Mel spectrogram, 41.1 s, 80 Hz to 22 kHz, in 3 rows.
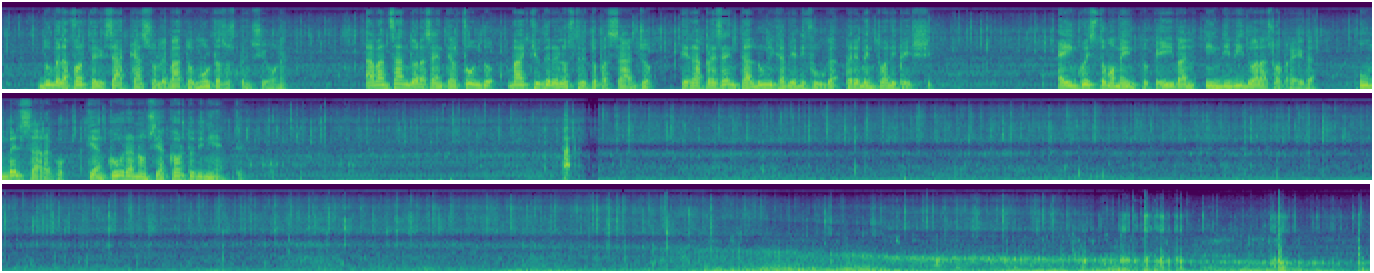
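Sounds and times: underwater crackle and hiss: 0.0s - 41.0s
rush of water: 30.0s - 41.0s.

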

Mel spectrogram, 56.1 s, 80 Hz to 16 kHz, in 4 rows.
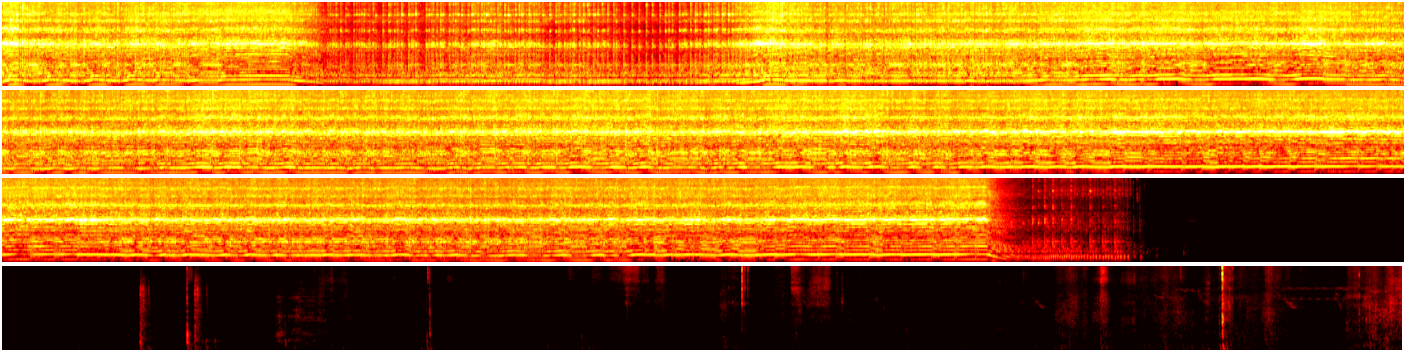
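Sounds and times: model engine running: 3.1s - 12.2s.

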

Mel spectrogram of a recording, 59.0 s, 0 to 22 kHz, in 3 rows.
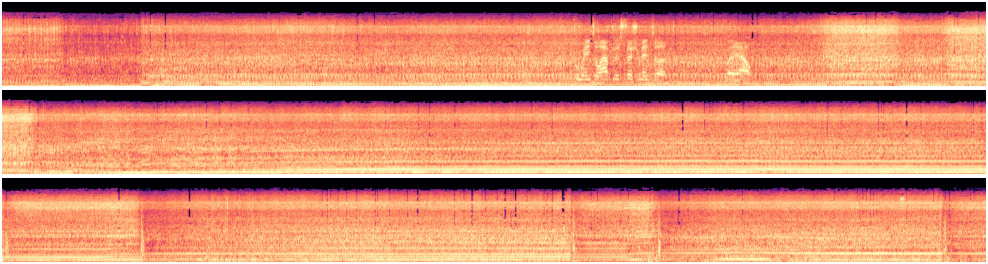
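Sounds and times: outboard engine revving: 0.0s - 59.0s
wind and spray hissing: 50.6s - 52.6s.

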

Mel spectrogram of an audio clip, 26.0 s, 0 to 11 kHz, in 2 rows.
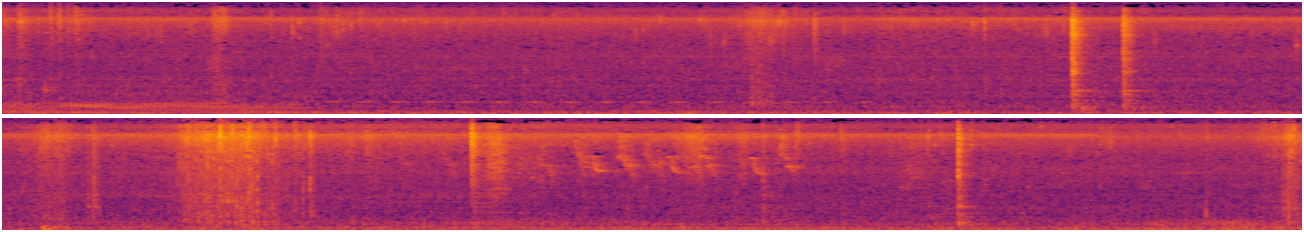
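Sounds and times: rustling flapping burst: 13.2s - 16.3s
bird chirps: 17.0s - 21.1s.

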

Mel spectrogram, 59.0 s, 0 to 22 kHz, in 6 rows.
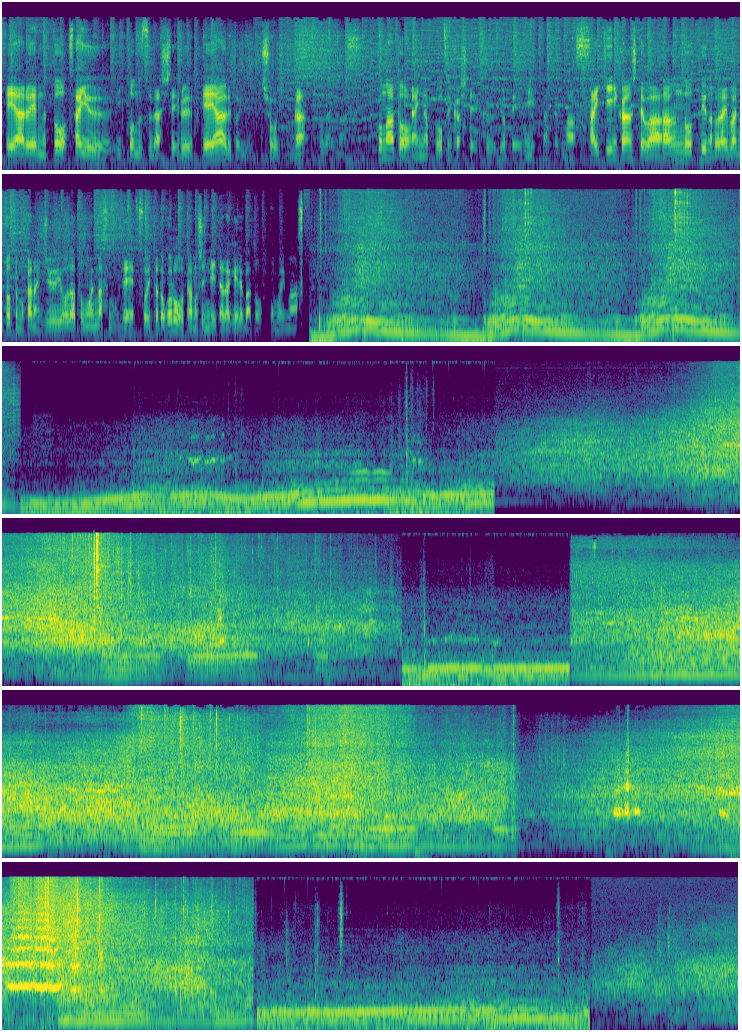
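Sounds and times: car engine revving hard: 14.0s - 34.0s, 34.9s - 46.2s, 47.0s - 57.1s
tyre squeal: 22.0s - 22.9s, 48.9s - 50.4s.

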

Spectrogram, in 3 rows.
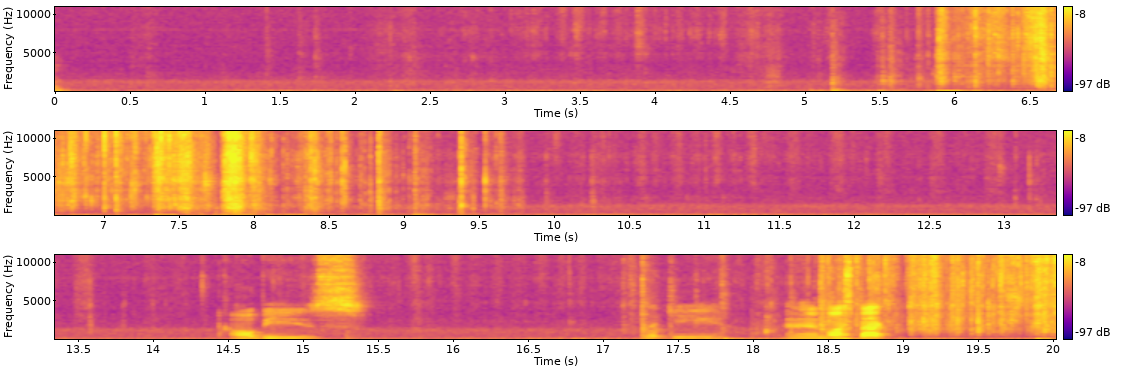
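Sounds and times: foil wrapper tearing and crackling: 5.8s - 9.8s, 18.6s - 20.0s.

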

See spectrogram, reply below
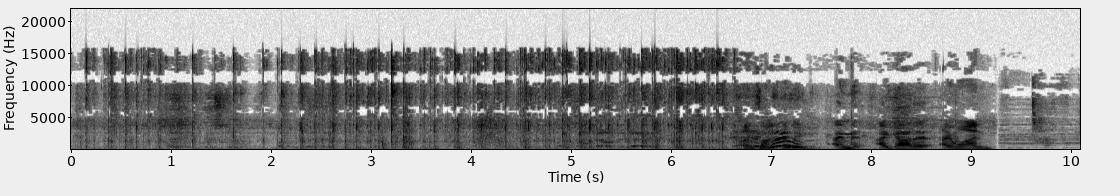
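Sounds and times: plastic toy clicking and clacking: 0.0s - 6.6s.

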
